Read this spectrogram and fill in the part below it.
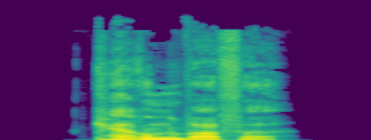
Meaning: nuclear weapon
- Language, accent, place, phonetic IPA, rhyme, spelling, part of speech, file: German, Germany, Berlin, [ˈkɛʁnˌvafə], -ɛʁnvafə, Kernwaffe, noun, De-Kernwaffe.ogg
